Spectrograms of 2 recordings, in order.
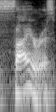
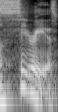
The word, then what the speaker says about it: Sirius: I saw the movie I thought it was Cyrus black no Sirius Black it is yeah and I was like why would they name this character after Sirius satellite radio that's dumb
